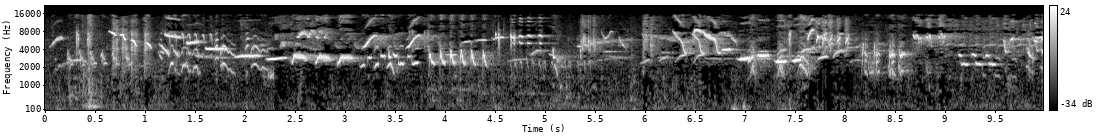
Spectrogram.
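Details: 'Nyuling' song of a brown-chested jungle flycatcher, played to provoke rival birds; dense high twittering, rapid repeated trill notes and sweeping whistles running almost continuously, with a couple of short dips in loudness.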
